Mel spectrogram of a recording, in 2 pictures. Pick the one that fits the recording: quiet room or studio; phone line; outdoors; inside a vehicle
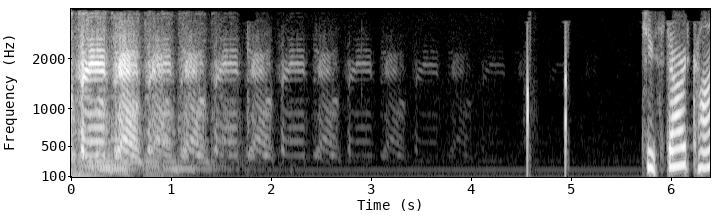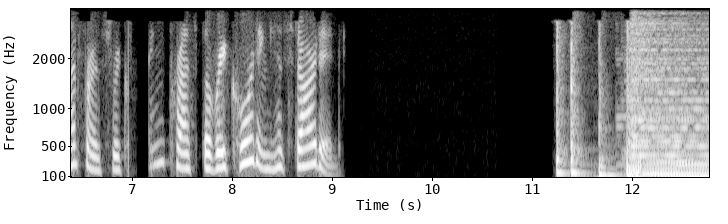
phone line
